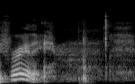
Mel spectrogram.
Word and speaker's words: Frey: pronounce his name and there's three different pronunciations that he's used to hearing but he even says on there that it's fry Frey fry all right so the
